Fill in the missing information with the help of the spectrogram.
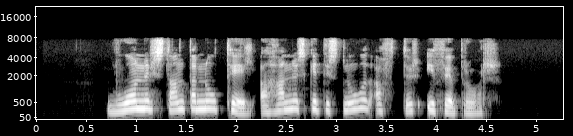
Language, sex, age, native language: Icelandic, female, 20-29, Icelandic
